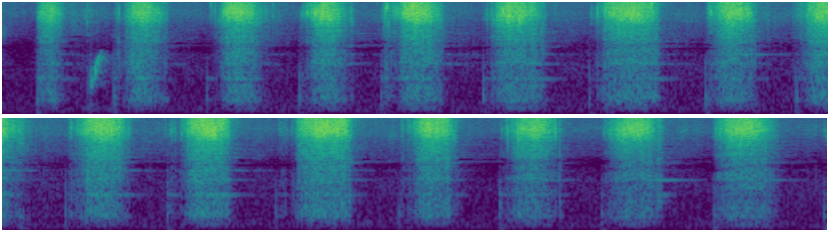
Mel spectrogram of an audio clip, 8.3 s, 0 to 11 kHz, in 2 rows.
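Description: A small bristle brush scrubs a large, hollow, inflated rubber kickball with a textured pebbled surface, held in one gloved hand, with wet bowls on the table nearby. About 17 separate, bright, hissing brush strokes come at a steady back-and-forth pace of roughly two per second, each with no lingering ring.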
